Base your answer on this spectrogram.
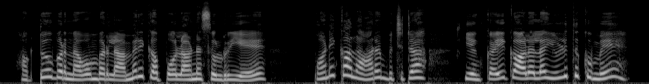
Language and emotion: Tamil, fearful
